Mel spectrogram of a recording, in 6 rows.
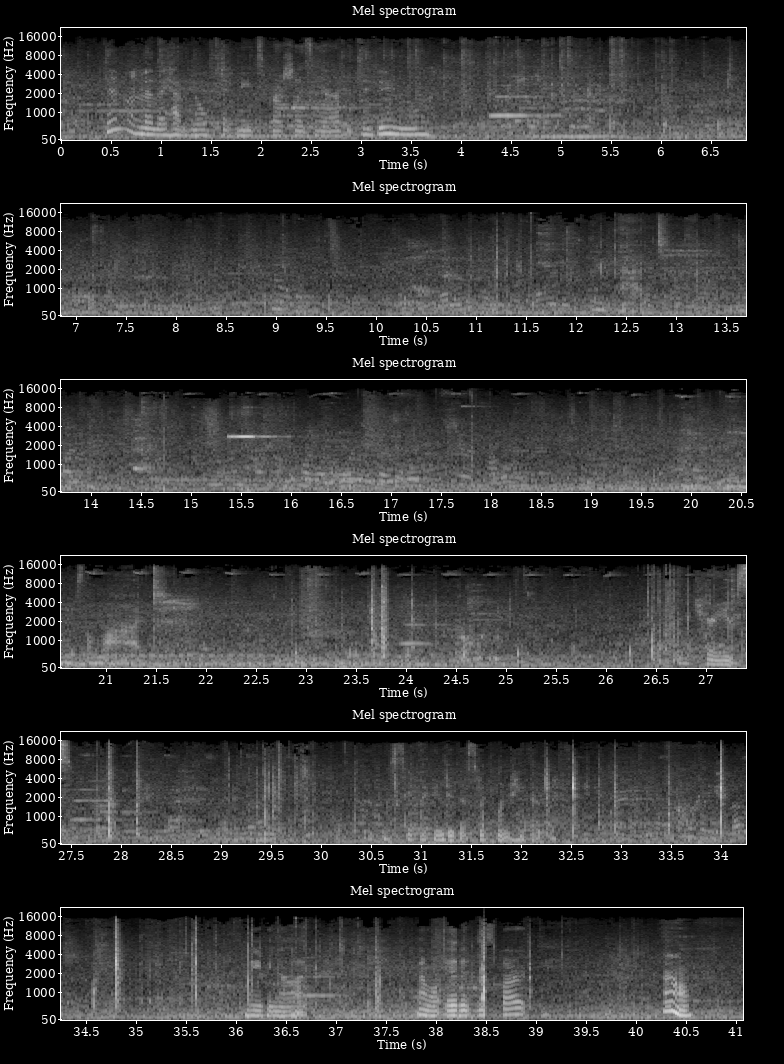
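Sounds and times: faint distant voices: 0.0s - 41.0s.

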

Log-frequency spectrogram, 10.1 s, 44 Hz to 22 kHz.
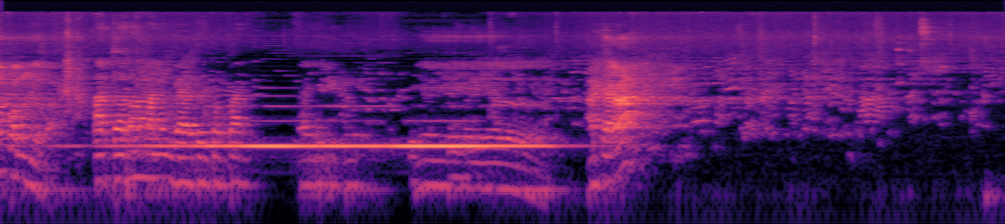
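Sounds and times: steady pitched tone: 0.0s - 6.9s.

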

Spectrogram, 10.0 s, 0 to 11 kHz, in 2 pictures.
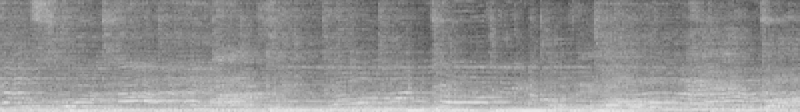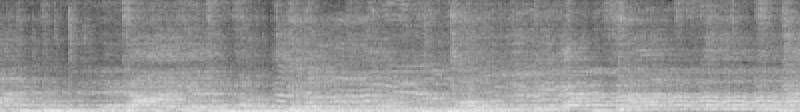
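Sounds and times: gospel group singing in harmony: 0.0s - 10.0s.

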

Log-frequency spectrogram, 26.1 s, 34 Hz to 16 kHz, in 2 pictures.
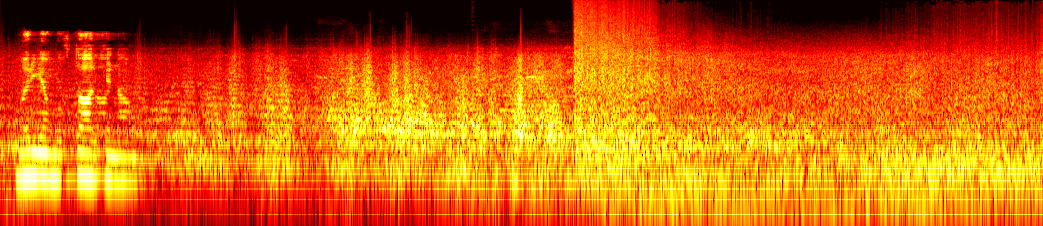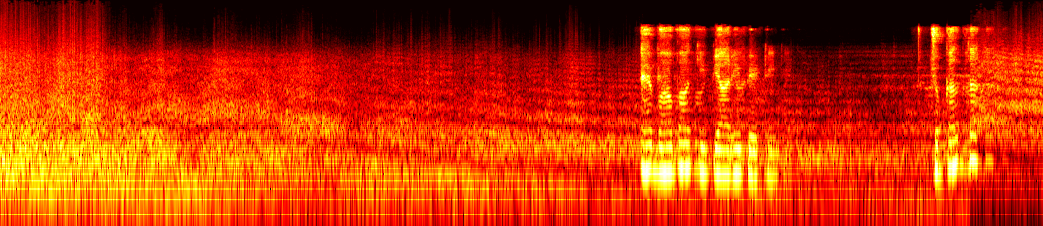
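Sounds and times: fighter jet flying past: 1.6s - 21.0s, 22.8s - 26.0s.

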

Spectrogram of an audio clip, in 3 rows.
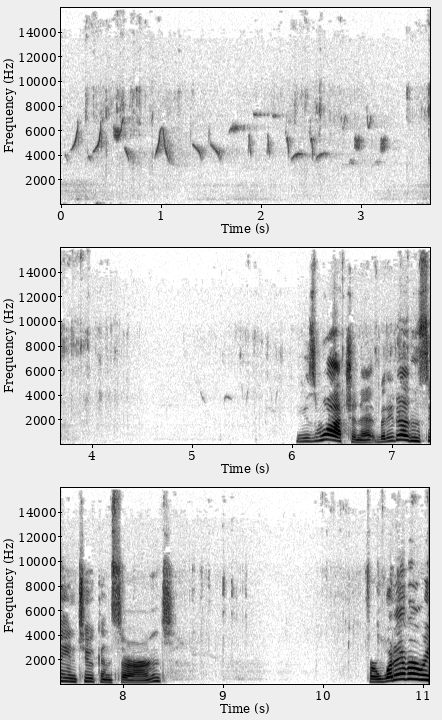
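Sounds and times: faint bird chirps: 0.0s - 3.4s.

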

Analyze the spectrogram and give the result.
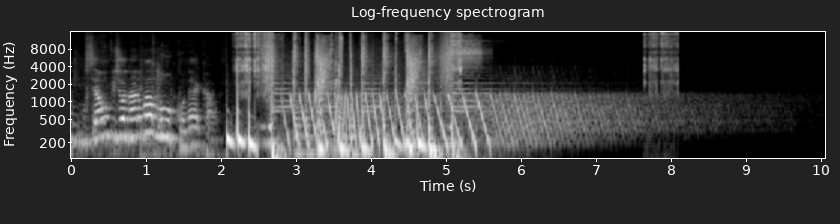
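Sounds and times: sharp shutter-like clicks: 2.1s - 2.8s, 5.0s - 5.4s, 7.6s - 8.1s
electronic falling pitch sweeps: 2.1s - 9.0s.

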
